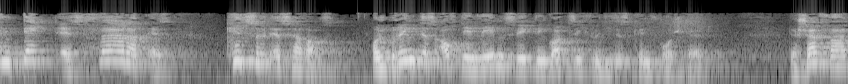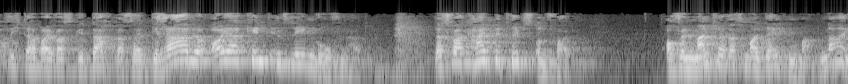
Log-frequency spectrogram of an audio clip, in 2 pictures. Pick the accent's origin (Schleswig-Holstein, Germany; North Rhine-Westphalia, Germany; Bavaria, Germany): Schleswig-Holstein, Germany; Ahrensburg; Da gab es mal in Ahrensburg, in meiner Heimatstadt, so eine nette Geschichte.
